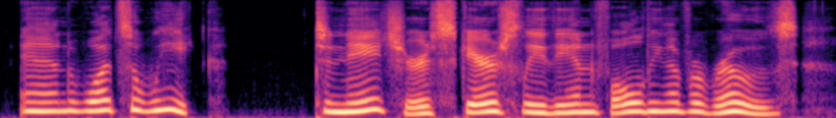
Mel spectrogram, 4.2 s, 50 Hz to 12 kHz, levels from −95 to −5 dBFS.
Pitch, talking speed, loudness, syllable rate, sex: 235 Hz, 160 wpm, -14 LUFS, 5.5 syllables/s, female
